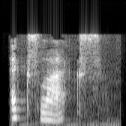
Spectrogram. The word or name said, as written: ex lax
